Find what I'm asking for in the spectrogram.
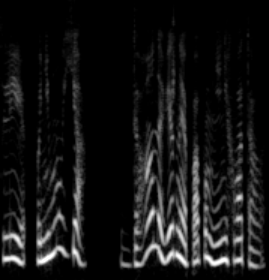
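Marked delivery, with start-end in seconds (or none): none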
